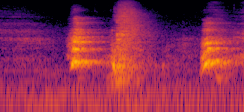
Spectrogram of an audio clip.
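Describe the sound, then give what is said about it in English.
A single loud sneeze: a sharp voiced intake, then a breathy burst, followed moments later by a short voiced exhale. No talking. “Wait, I have to sneeze.”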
